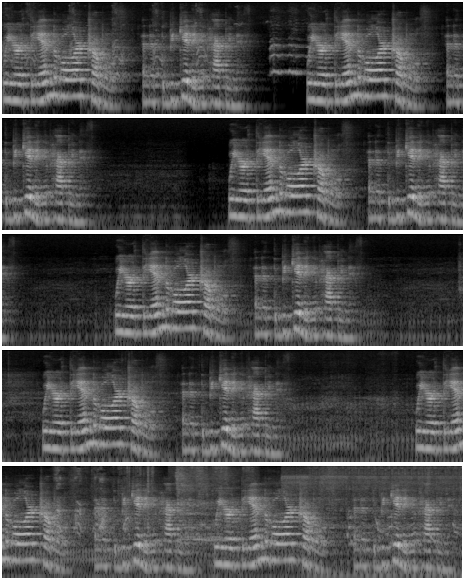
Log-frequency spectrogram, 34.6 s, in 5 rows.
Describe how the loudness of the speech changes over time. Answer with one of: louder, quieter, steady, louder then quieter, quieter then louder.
steady.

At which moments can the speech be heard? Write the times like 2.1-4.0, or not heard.
0.0-3.6, 4.5-8.2, 10.3-13.9, 15.5-19.1, 21.4-24.9, 26.9-34.5.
